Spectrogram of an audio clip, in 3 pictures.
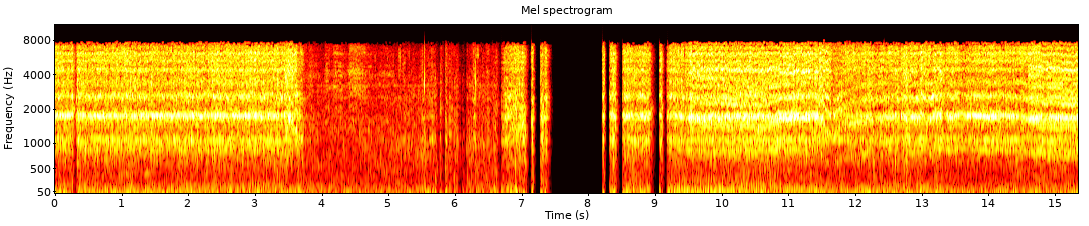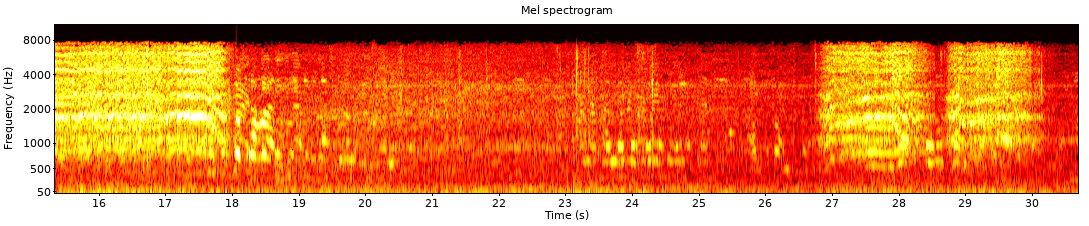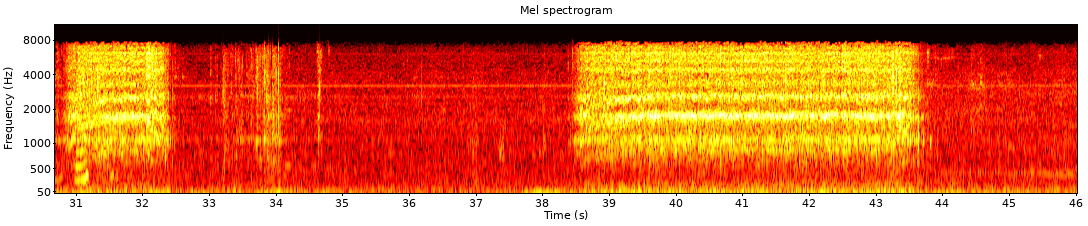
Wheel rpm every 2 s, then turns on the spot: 230, 150, 10, 190, 230, 210, 230, 220, 110, 10, 0, 0, 70, 110, 100, 50, 0, 0, 180, 240, 160, 0, 0.
16-18 30-32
